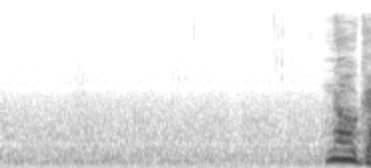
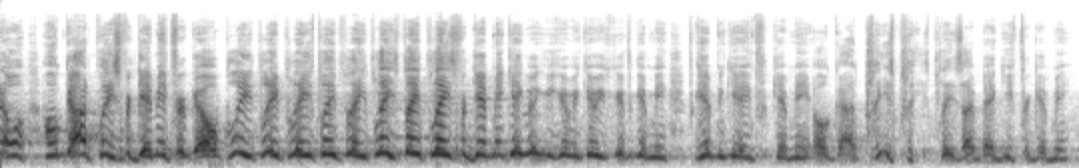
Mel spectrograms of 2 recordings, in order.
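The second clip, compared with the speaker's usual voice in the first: panicked plea that dies away to near silence; frantic begging prayer; 2 semitones higher than usual. Retold or imitated. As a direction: beg God for mercy, then sink into frightened murmurs. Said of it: "and we're going".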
